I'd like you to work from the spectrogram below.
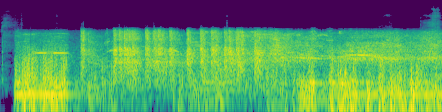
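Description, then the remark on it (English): Rapid bursts of actual gunfire crack out in quick succession, loud, over a muffled background of crowd noise, with sounds of people scrambling as the shots continue. “I have audio of the actual gunshots, like the actual gunfire.”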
